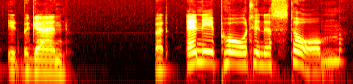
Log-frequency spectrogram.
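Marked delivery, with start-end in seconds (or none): 1.5-3.5 slow, high potentate voice; a hint of a hurried sultan; old sultan voice. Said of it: "said Creosote hurriedly".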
